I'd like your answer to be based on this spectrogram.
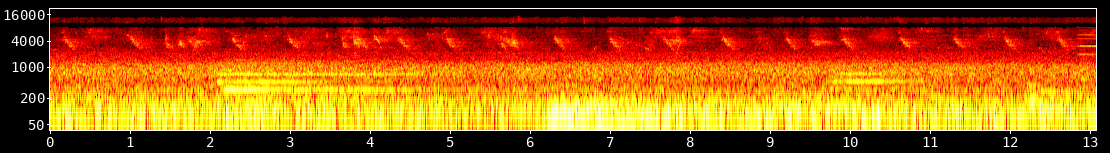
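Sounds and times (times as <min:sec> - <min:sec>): brief steady tone: 0:12.2 - 0:13.0.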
